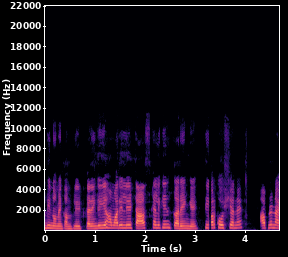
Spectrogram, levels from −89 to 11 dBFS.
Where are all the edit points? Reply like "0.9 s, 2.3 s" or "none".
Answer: 3.2 s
